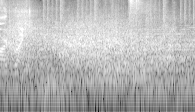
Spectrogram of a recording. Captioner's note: jet engine noises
